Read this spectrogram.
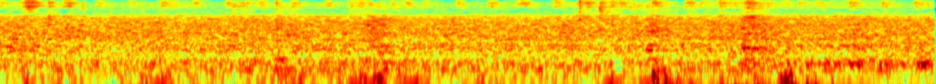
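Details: Steady broadband rumble like a passing train or vehicle, with faint voices underneath and no animal calls.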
